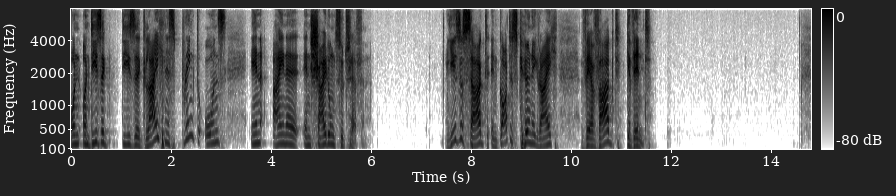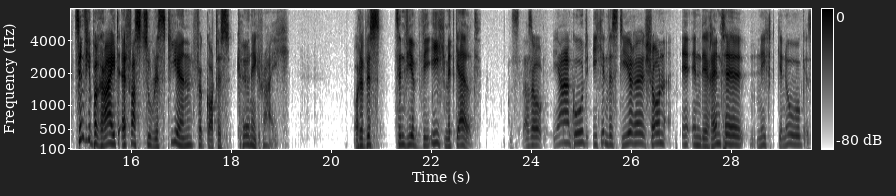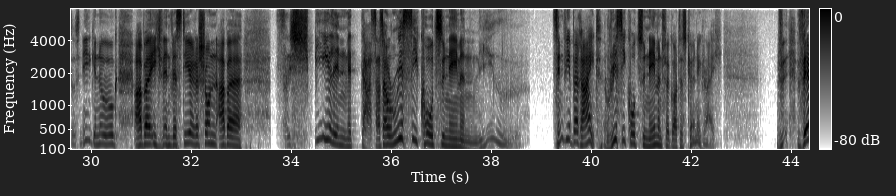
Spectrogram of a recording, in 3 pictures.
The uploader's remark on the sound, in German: Allianzgottesdienst. In der Gemeinde Kaleo Schopfheim aufgenommen.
